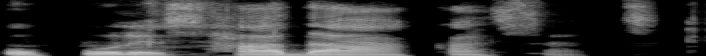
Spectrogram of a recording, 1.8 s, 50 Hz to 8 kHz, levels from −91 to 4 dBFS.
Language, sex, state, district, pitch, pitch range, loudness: Bengali, female, West Bengal, Dakshin Dinajpur, 170 Hz, 150-175 Hz, -18 LUFS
